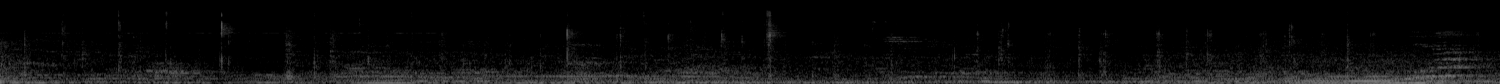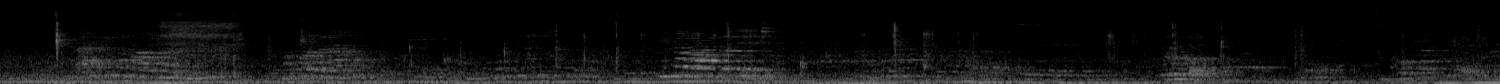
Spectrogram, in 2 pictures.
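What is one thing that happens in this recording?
A man chews food with wet smacking sounds close to a microphone.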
